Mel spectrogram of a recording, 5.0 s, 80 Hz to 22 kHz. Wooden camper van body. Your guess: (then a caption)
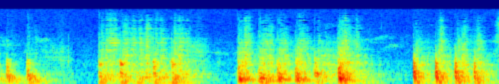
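Sturdy. Knuckles knock on the wooden structure of a pedal-powered camper van built from scrap, after 48 hours of drying and with the leftover pieces removed. Bursts of short, hollow, resonant knocks with a warm body around 280 Hz come in several groups, each tap decaying quickly. The structure resonates strongly and sounds sturdy.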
